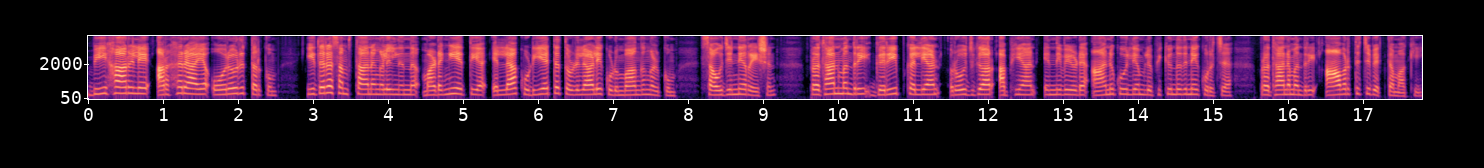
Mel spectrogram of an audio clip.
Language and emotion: Malayalam, neutral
